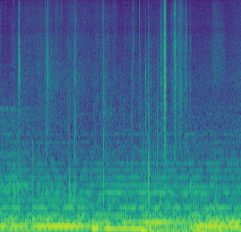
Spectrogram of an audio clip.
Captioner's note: footsteps clopping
